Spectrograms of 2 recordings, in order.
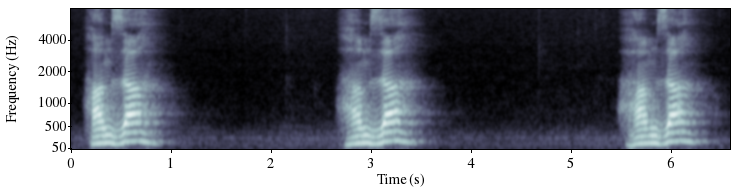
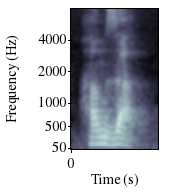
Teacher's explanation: دوسری غلط پڑھنے کی مثال یہ کہ کوئی اس حرف کو ایسے پڑھے، حمزہ، یعنی آخر میں ہا کی آواز ظاہر نہ ہو، یعنی اس حرف میں 4 حروف ہیں، ہا، میم، زا، ہا، تو آخر میں ہا کی آواز بھی ظاہر ہونی چاہیے۔ اگر کوئی ہا کی آواز کو ظاہر نہیں کرتا تو یہ بھی اس حرف کی غلط ادائیگی ہوگی۔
